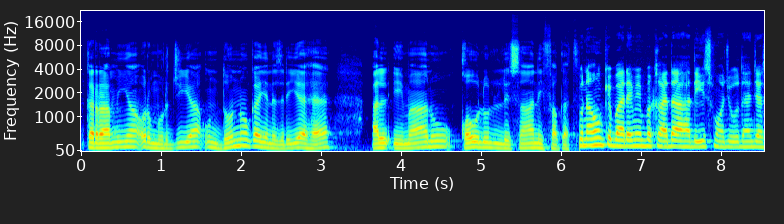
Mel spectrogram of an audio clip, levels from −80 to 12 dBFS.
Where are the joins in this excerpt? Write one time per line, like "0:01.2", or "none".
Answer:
0:06.2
